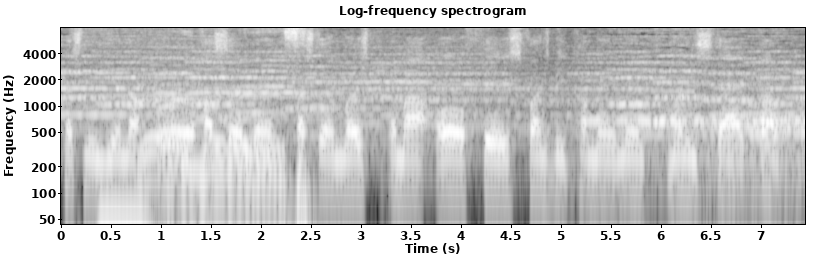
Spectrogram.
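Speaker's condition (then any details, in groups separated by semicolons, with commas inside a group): No condition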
